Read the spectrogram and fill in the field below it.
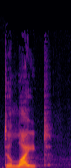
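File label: "delight", English word; The City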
